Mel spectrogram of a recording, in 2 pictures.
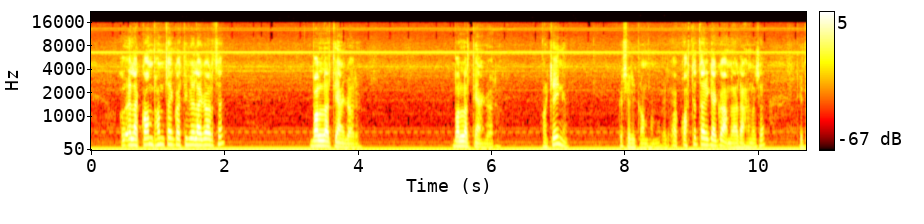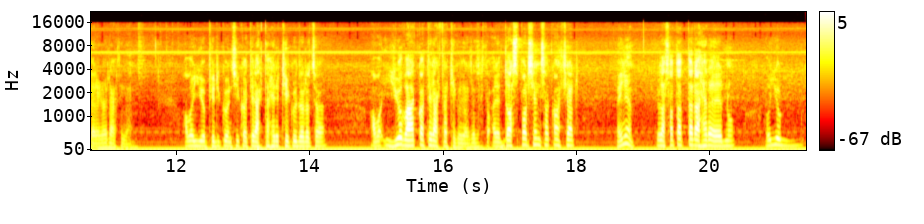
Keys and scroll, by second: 20.6 ctrl+d.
